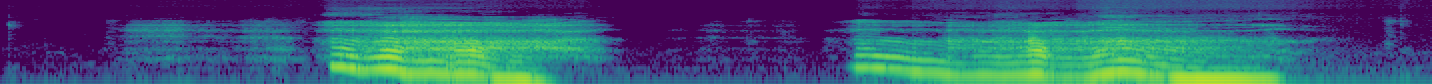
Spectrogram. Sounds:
Sigh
